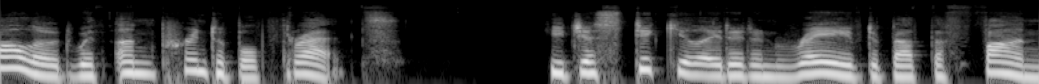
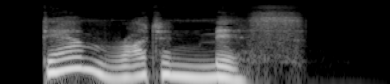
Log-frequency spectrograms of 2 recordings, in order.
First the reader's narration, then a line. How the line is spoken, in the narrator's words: muttered the sarcastic medico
